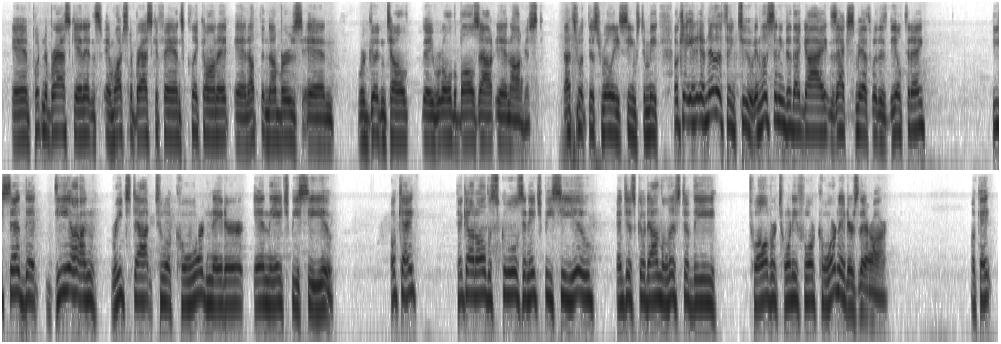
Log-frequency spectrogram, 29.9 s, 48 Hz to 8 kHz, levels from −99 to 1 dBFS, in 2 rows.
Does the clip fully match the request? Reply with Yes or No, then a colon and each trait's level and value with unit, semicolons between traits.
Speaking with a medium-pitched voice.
Yes: medium, 155 Hz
